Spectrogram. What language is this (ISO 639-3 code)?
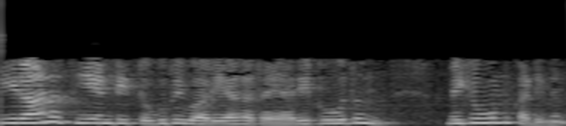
tam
